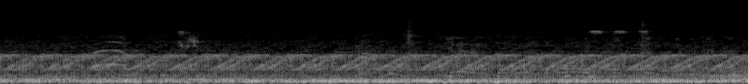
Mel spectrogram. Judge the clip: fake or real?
fake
